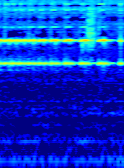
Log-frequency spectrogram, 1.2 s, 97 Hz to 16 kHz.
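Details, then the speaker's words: Electronic leak detector at the bottom of the evaporator coil on reach-in cooler no. 4: steady, piercing high alarm; a confirmed refrigerant leak, so the evaporator coil needs replacing. "Definitely not a false alert here. It's definitely a leak."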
